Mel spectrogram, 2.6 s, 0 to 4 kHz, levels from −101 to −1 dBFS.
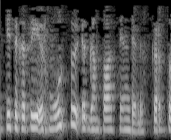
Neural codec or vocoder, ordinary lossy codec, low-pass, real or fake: codec, 16 kHz, 4 kbps, X-Codec, HuBERT features, trained on LibriSpeech; MP3, 16 kbps; 3.6 kHz; fake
